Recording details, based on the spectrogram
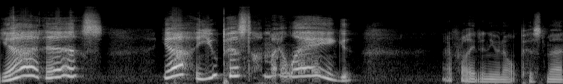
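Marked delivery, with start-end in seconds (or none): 0.0-3.5 put-on very high, swooping, squeaky child's voice. The speaker acts out their younger self at school, squeaky kid voice. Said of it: "It was fucking squeaky".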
